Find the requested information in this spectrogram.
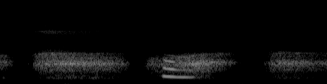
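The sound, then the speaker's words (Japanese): A person yawning softly: three long, breathy exhalations separated by short silences, the middle one carrying a faint voiced groan. “さっきからあくびばかりごめんよ。”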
